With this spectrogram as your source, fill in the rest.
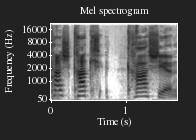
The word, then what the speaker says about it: Kashkashian: Kashkashian.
